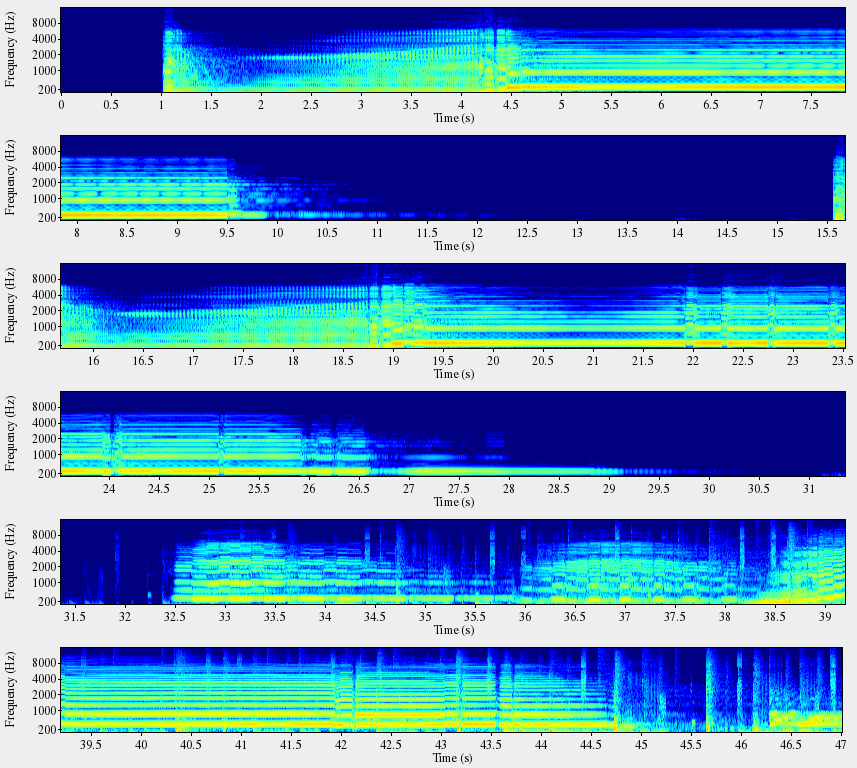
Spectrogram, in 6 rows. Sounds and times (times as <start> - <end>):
Didgeridoo: 1.0 - 7.8, 15.6 - 21.7, 31.5 - 47.0.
